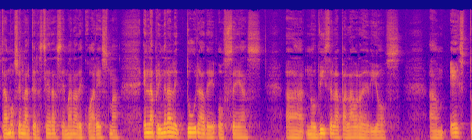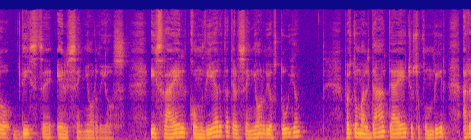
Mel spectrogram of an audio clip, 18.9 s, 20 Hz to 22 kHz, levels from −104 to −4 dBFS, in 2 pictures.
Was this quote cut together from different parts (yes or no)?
no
